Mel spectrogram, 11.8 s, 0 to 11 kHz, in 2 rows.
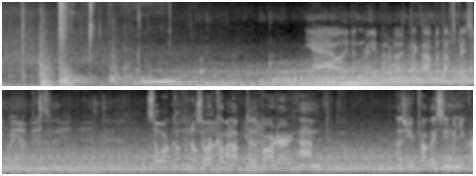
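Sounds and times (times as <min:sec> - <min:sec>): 
car engine hum: 0:00.0 - 0:11.7
sharp clicks and thumps: 0:00.2 - 0:03.6
speech: 0:05.2 - 0:06.6, 0:07.7 - 0:10.2, 0:10.8 - 0:11.7.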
